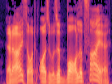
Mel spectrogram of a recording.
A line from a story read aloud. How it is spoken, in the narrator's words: exclaimed the lion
